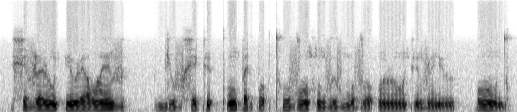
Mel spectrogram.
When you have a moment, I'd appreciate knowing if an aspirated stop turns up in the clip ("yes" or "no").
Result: yes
